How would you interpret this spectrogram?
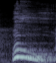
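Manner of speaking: very high, loud whoop; acted-out yelp of alarm; startled whoop. Visitor leaping from bug-covered chair, startled whoop.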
